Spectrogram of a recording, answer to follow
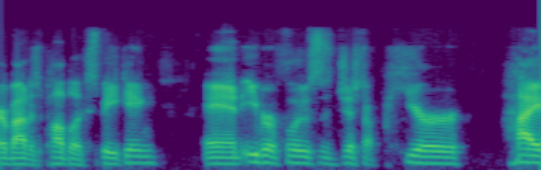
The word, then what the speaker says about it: Eberflus: Eberflus. I told you guys every single day this week, Eberflus is coming out of my mouth because that is the way you pronounce it.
